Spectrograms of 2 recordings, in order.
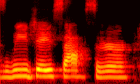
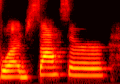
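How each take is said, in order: First: The first part is two syllables, like 'lee jay'. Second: The first part is one syllable, like 'ledge'. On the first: This is the preferred way to say it. "I like to pronounce it as Lee J. Sasser" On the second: Other people commonly say it this way. "some people will pronounce it as Ledge Sasser"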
